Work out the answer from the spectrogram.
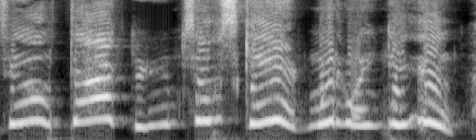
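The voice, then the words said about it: Imitates a scared character's voice. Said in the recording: “A really good impression.”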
